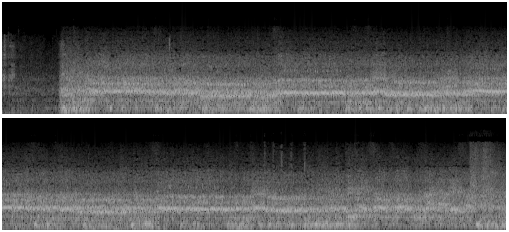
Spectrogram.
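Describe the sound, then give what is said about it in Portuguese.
A large stadium crowd of Geral Celeste supporters in the upper yellow sector (Amarelo Superior) sings a football chant in unison, loud and sustained, the massed voices holding a steady melodic line after a brief quiet opening, with no break for twenty seconds. “E logo depois a Geral Celeste, uma torcida mais recente, foi pro setor superior, amarelo, que hoje é chamado Amarelo Superior, e aí a música embalou de vez. Vamos ouvir?”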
